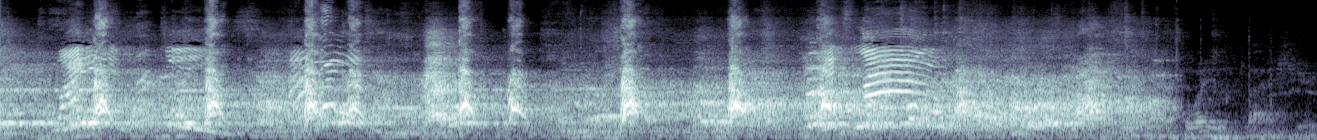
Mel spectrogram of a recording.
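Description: Dogs bark sharply in an echoing room.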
